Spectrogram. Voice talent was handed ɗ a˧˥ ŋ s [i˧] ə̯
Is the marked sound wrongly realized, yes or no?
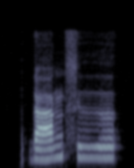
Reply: yes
